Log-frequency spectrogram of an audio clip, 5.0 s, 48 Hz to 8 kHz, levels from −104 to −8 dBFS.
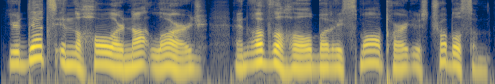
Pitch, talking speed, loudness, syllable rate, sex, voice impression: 140 Hz, 220 wpm, -19 LUFS, 5.6 syllables/s, male, very masculine, very middle-aged, thick, slightly relaxed, powerful, bright, soft, slightly muffled, fluent, slightly raspy, slightly cool, intellectual, slightly refreshing, sincere, very calm, very mature, friendly, reassuring, unique, slightly elegant, wild, slightly sweet, lively, kind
